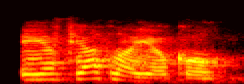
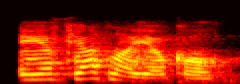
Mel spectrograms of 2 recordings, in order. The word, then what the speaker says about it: Eyjafjallajökull: Okay, so here's just a Google saying how you pronounce it. Eyjafjallajökull. Eyjafjallajökull. Eyjafjallajökull.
